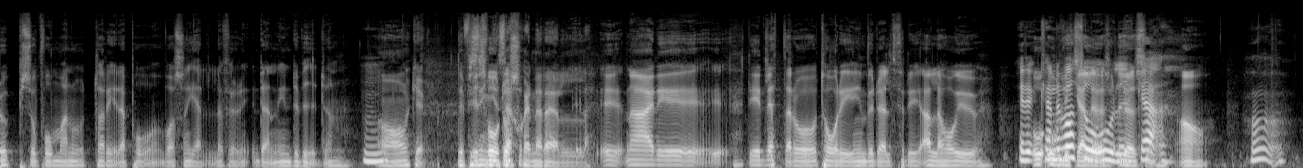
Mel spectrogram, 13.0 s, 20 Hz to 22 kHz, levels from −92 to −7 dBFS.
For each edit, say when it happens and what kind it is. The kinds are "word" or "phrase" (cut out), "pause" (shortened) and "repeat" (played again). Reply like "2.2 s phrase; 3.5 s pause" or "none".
none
